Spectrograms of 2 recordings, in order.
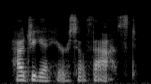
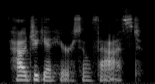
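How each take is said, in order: Both takes have the same delivery.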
